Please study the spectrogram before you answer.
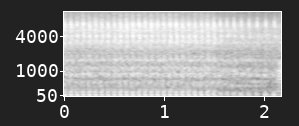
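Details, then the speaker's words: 2018 Honda Beat eSP scooter after fuel filter/seal replacement: quick putter, fast at first then slowing as idle drops properly after startup; normal idle settling. "Ini yang normal ya kalau nyala teh. Jadi dia ngecuk dulu ya dikit. Ngukc ngecuk dulu dikit. Jadi pas lamsamnya itu tuh dia tinggi dulu."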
